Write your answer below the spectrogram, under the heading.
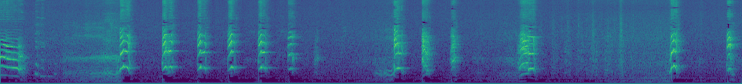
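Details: Odin, a pet dog, barking at fingers running across the couch: short sharp barks with clear harmonics, in irregular bursts, some doubled, with pauses of a second or more between groups.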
